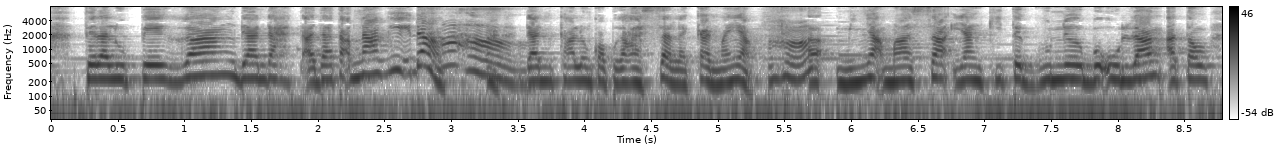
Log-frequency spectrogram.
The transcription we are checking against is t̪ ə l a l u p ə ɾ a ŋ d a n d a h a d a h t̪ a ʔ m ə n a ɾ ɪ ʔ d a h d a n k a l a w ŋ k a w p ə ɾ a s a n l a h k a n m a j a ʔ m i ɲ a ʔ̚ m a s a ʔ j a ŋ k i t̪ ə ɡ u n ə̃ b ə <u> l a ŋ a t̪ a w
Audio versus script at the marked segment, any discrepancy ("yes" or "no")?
no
